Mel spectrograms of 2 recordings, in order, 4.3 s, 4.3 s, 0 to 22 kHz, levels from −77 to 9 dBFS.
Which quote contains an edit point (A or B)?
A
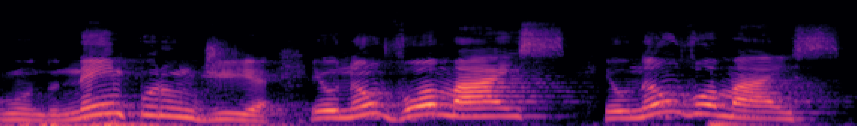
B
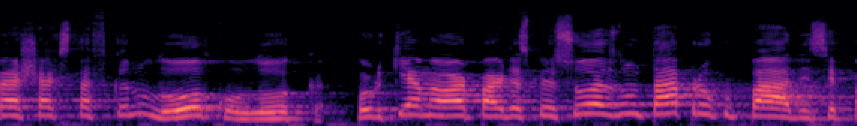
B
